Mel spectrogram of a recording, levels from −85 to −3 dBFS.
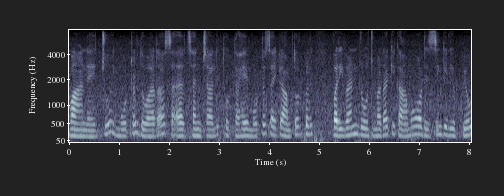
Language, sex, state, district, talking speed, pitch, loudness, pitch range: Hindi, female, Jharkhand, Jamtara, 165 wpm, 185 Hz, -30 LUFS, 175-210 Hz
